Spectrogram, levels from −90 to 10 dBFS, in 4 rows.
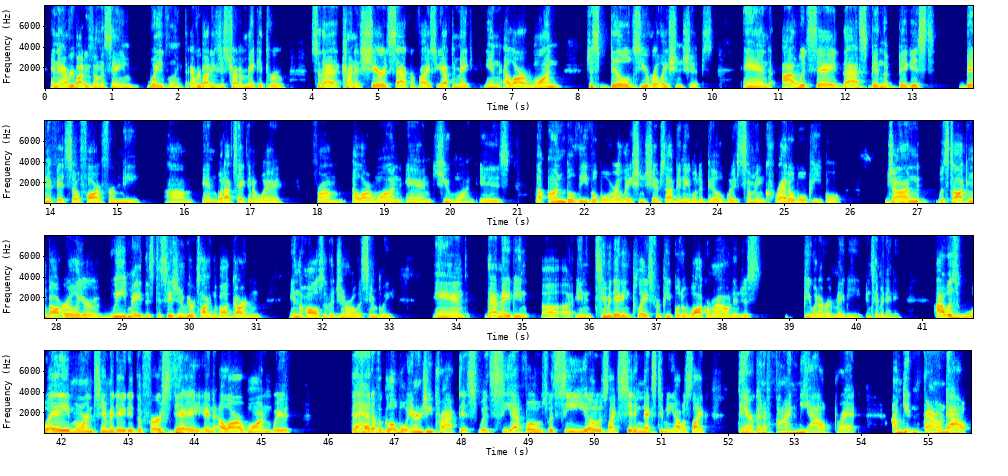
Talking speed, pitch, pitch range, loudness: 160 wpm, 105 Hz, 95-115 Hz, -20 LUFS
